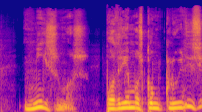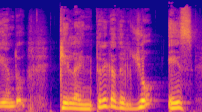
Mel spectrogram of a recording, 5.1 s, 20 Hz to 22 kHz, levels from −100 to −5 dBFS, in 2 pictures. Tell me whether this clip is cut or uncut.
cut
